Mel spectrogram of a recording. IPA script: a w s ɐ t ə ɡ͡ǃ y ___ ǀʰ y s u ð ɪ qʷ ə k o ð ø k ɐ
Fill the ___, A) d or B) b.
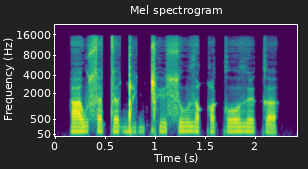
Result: A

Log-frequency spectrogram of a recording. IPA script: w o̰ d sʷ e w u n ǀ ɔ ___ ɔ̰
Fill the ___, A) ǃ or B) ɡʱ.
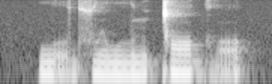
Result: B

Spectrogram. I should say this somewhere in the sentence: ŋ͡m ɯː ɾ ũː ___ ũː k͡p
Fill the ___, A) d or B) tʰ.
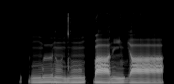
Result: A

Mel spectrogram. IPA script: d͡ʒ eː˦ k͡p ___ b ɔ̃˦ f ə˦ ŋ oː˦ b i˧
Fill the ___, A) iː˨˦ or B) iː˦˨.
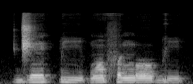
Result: B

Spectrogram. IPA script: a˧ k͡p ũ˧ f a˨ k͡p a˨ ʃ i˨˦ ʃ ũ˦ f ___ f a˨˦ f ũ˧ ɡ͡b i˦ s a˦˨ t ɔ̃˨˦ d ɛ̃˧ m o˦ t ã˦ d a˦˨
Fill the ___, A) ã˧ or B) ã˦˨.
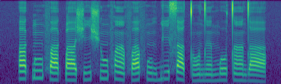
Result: B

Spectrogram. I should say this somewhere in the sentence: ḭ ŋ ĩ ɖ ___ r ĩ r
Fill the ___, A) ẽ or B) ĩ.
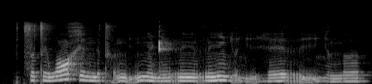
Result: B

